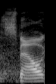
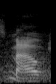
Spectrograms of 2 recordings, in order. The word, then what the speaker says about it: Smaug: Notice how I said Smaug instead of Smaug? You said it right. Thank you, I know. I used to say it wrong Smaug.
